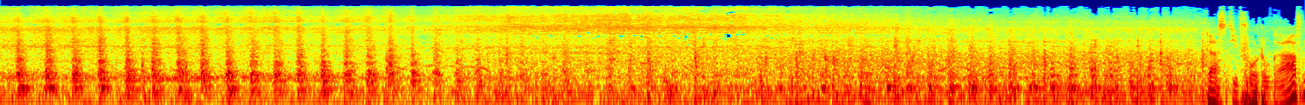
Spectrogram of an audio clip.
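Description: Train wheels clack rhythmically over rail joints as carriages roll past.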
